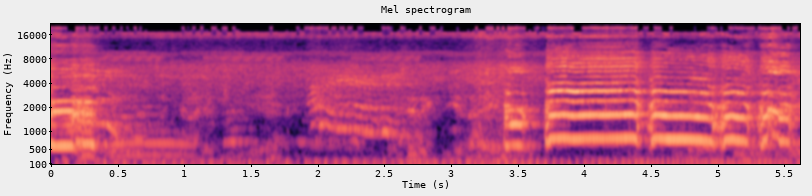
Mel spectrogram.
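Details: Kukuak balenggek rooster crowing at a sparring contest: quieter drawn-out calls and a low hum open, then a loud, rich, harmonic crow of several chained syllables fills the last two seconds.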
